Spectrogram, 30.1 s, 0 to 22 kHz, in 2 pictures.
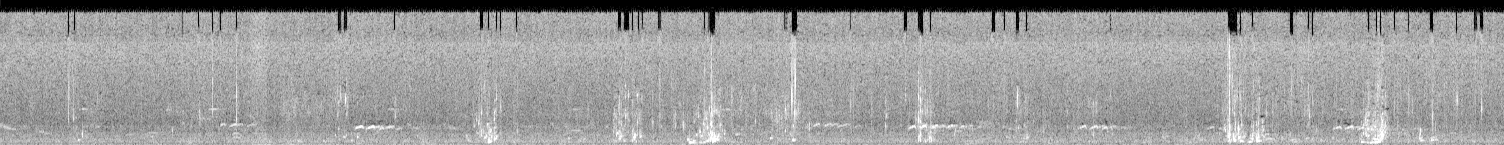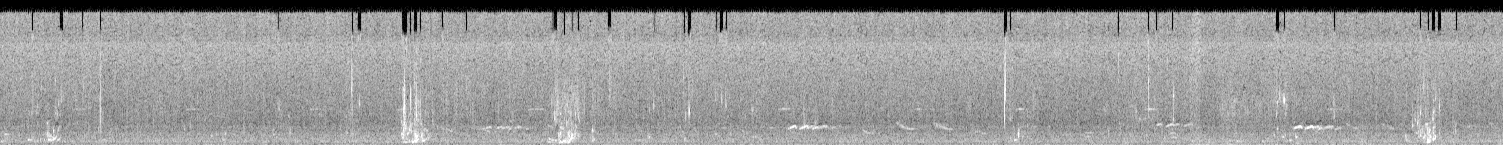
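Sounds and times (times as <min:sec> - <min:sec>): river water running: 0:00.0 - 0:30.0.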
